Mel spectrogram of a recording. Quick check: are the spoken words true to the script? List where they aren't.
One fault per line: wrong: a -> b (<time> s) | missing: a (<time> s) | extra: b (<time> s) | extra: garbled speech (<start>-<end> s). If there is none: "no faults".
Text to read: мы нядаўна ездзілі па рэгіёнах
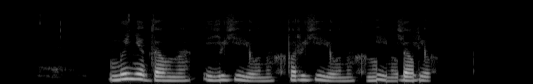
wrong: ездзілі -> рэгіёнах (2.2 s)
extra: garbled speech (3.7-4.3 s)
